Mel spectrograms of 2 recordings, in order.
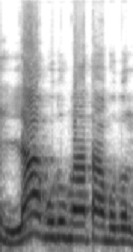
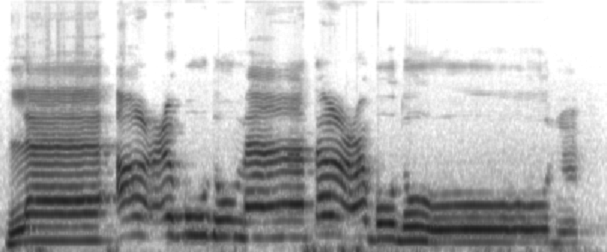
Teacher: इस तरह पढ़ना गलत होगा। अगर आप ला पढ़ते हैं तो फिर आप लाम को डायरेक्ट आइन के साथ मिला रहे हैं और आप ये अलिफ और मदे का वजूद खत्म कर देते हैं।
